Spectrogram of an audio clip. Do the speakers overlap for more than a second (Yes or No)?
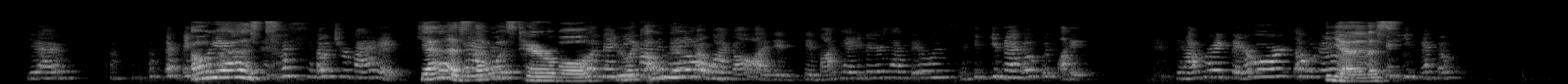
Yes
